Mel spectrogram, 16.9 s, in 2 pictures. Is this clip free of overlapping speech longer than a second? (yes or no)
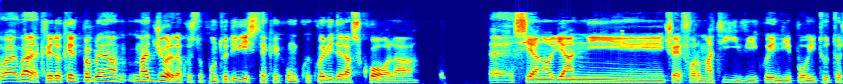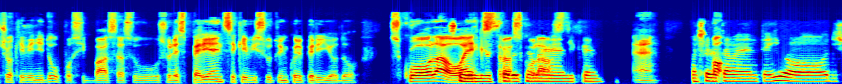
no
